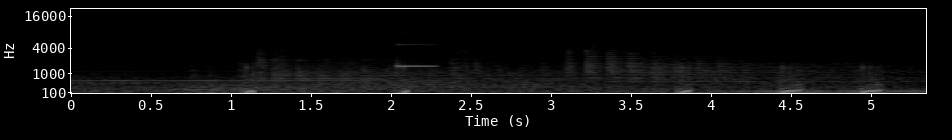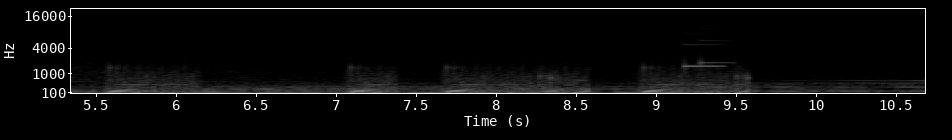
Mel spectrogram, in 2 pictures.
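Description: A young man talks close to a microphone with animation.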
